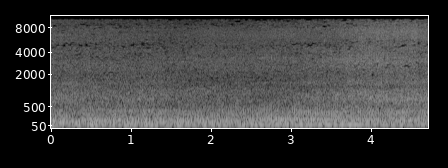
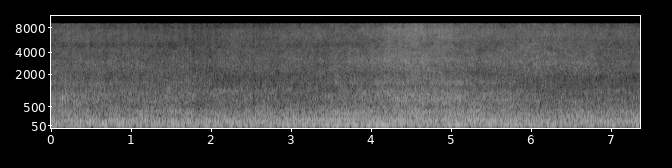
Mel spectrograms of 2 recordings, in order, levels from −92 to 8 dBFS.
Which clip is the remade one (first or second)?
second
